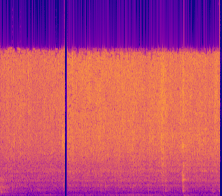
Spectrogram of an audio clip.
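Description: Onion, ginger, garlic, green chilli and curry leaves fry in hot oil for a chicken curry, a loud continuous close sizzle with a couple of brief cuts and stirring scrapes.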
